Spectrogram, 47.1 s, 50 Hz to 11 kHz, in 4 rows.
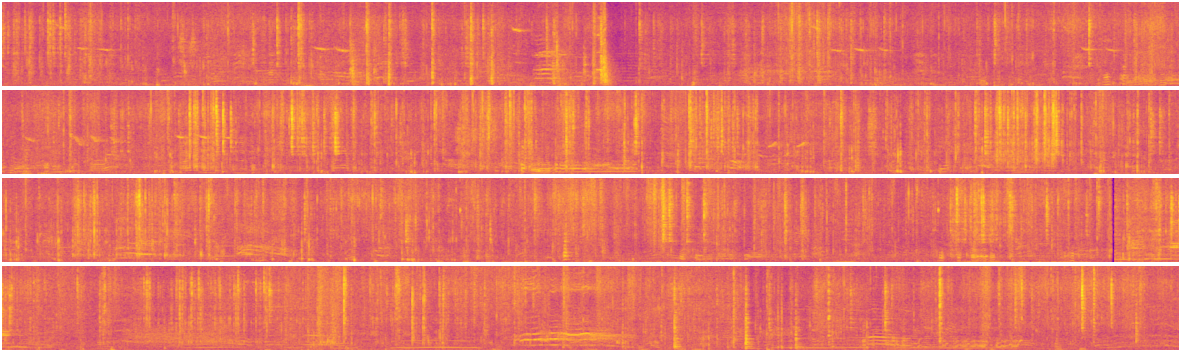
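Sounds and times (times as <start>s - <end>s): animals feeding from metal bowls: 0.0s - 47.0s
hens clucking: 0.0s - 47.0s.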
